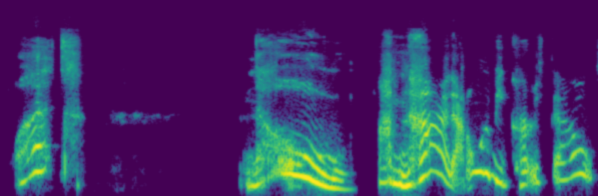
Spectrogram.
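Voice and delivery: high, shocked what; incredulous. Retold or imitated. Answering the ladies, high incredulous protest. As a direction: recoil in disbelief, pitch jumping up.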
